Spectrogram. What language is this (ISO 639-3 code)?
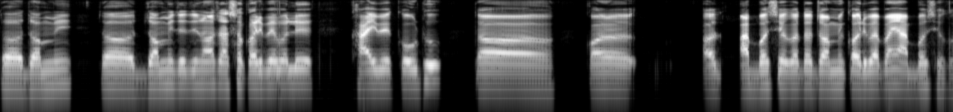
ori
